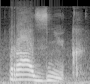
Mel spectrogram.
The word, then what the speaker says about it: праздник: Right in the middle, we have the letter D, but this letter is mute. It's not pronounced. This doesn't happen very often in the Russian language, but sometimes we do have these mute letters just sort of sit there and don't do anything.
